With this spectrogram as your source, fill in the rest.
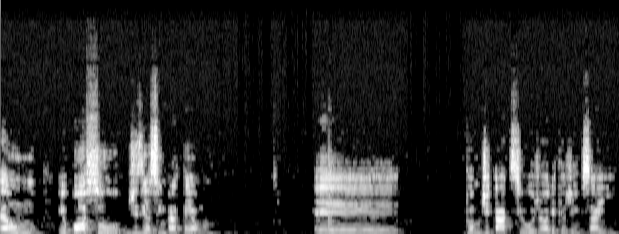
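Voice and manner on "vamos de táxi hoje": level, flat tune through hoje, no rise. Saying a question without question prosody: flat ending, no rise. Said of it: "É uma pergunta, mas não tem, não tem a prosódia da pergunta".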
